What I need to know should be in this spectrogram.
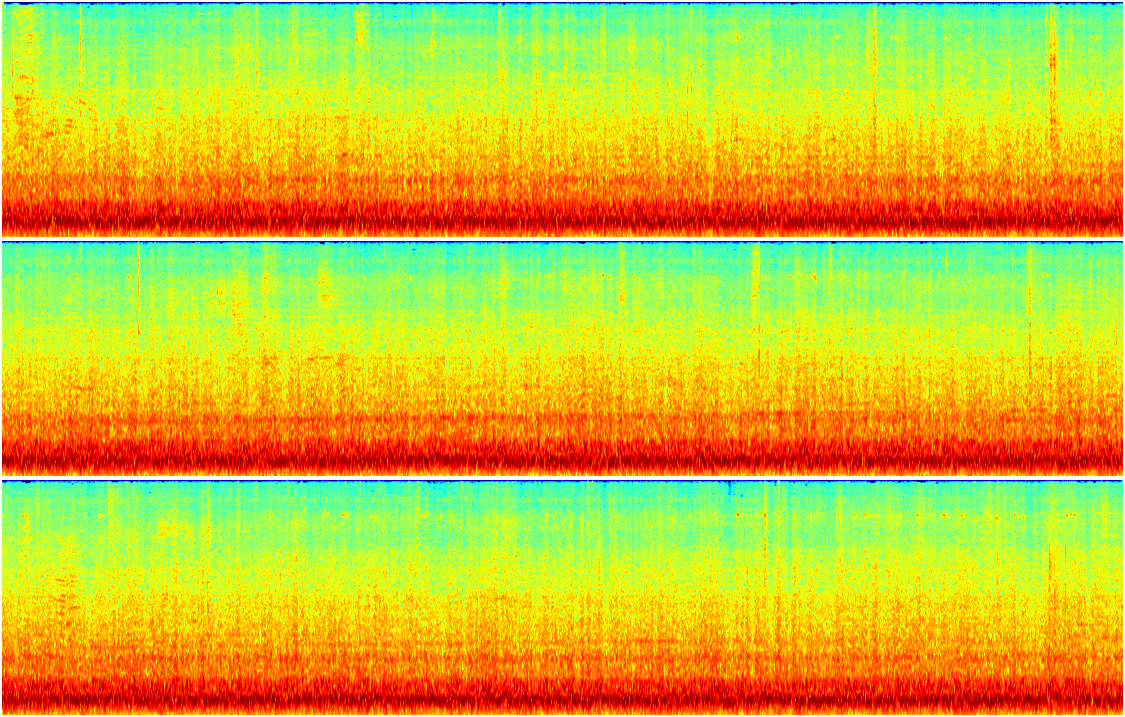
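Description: Airliner wheels rumble over the runway.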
